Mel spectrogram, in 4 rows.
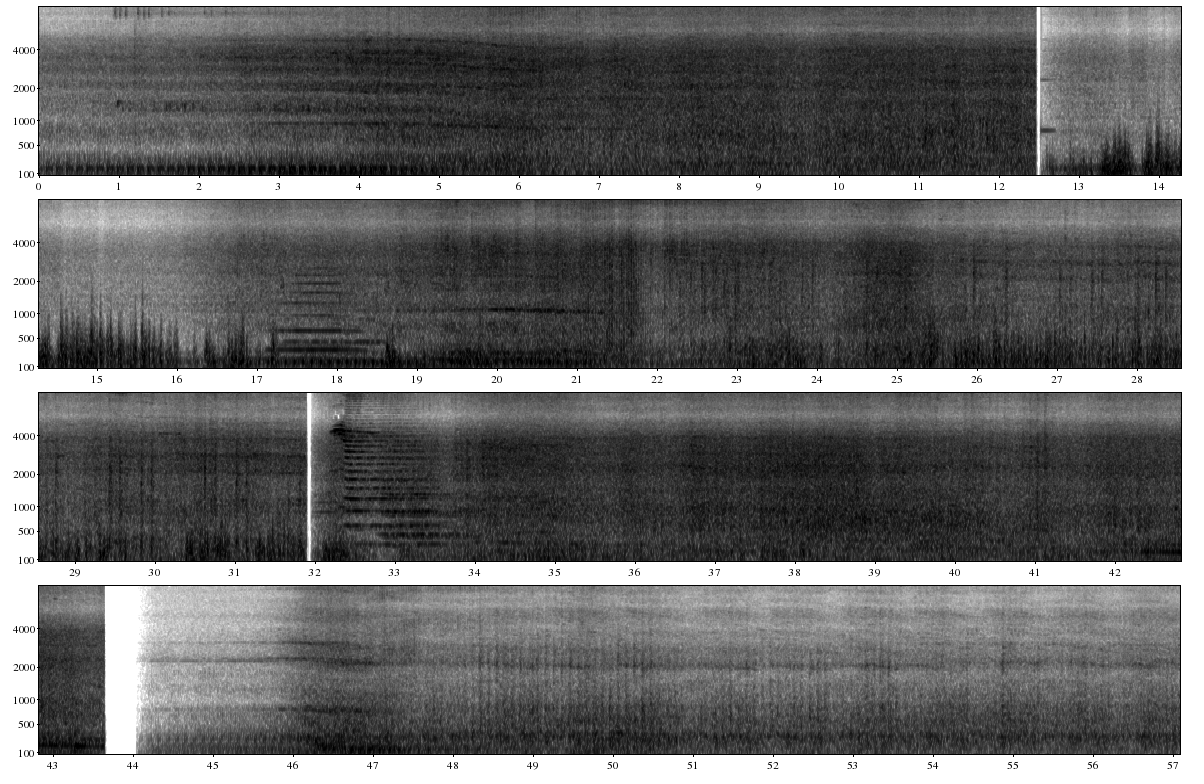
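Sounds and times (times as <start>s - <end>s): train wheels rushing on rails: 0.0s - 43.6s, 45.2s - 57.0s
train horn: 17.1s - 21.5s, 32.0s - 34.7s.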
